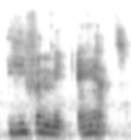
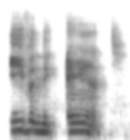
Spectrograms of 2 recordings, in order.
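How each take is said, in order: First: Softer, choked "Even the ant." with stress on "Even". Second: "even the ant." pressed out louder, stressing "even"; emphatic plea. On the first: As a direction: say "Even the ant." as if the throat tightens. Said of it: "he gets choked up as he says it". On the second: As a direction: lean hard on "even" as the quote peaks. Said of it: "where he says". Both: Retold or imitated.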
